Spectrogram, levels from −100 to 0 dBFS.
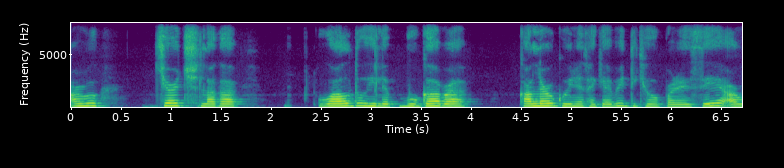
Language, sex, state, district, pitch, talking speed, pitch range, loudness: Nagamese, female, Nagaland, Kohima, 210 Hz, 135 wpm, 205-225 Hz, -18 LUFS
